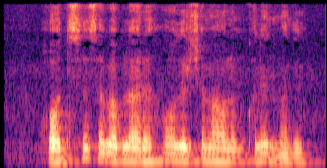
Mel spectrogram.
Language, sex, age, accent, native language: Uzbek, male, 18-24, Toshkent viloyati, Uzbek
